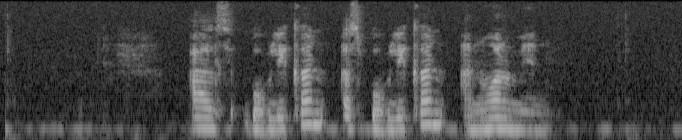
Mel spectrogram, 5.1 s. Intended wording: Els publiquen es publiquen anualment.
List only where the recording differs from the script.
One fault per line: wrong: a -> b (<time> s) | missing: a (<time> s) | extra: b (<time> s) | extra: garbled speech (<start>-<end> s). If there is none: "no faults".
no faults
